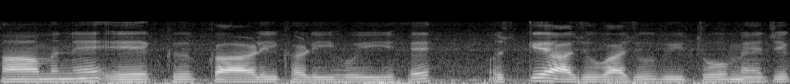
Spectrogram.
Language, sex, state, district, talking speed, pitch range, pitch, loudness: Hindi, male, Bihar, Jamui, 90 wpm, 110-120 Hz, 115 Hz, -16 LUFS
